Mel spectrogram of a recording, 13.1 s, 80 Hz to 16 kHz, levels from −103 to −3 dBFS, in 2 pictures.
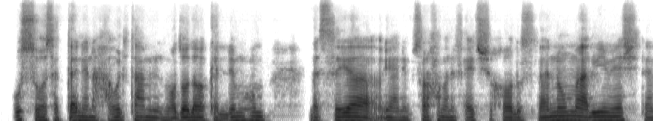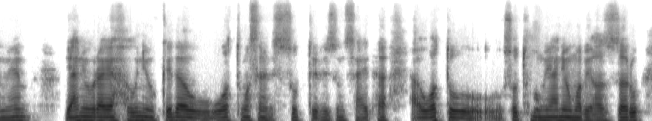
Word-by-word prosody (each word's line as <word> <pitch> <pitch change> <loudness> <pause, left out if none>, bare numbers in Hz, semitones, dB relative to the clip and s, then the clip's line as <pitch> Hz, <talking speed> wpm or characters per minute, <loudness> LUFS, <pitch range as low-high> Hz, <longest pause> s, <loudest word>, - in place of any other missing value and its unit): بُصّ، 125 -2 -1
هو 105 - +3
صدّقني 115 +2 0
أنا 105 -1 0
حاولت 105 +2 -3
أعمل 110 -2 +1
الموضوع 95 +2 +2
ده 105 0 +5
وأكلِّمهم، 110 +3 -1 0.4
بس - - -5
هي 110 -2 +4
يعني 100 -1 -1
بصراحة 110 +4 -4
ما 105 - -1
نفعتش 100 0 -3
خالص 100 0 -3
لإن 105 +3 +2
هم 125 +1 +3
قالوا 115 0 +5
لي: 120 +1 +4
"ماشي، 115 0 0
تمام،" 105 +3 -3 0.3
يعني 110 +2 +2
وريّحوني 115 +1 +3
وكده 110 +2 +2
و 105 - +4
ووطّوا 100 +3 -1
مثلًا 105 -1 -2
الصوت 100 +3 -6
التلفزيون 100 0 -5
ساعتها 100 0 -5 0.2
أو 100 - +1
وطّوا 100 -3 0
صوتهم 115 -3 -2
يعني 105 0 +2
وهُم 105 -1 +3
بيهزّروا، 100 +3 +1
105 Hz, 170 wpm, -24 LUFS, 100-115 Hz, 0.4 s, ده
